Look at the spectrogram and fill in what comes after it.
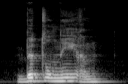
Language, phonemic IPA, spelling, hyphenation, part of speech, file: Dutch, /bətɔˈneːrə(n)/, betonneren, be‧ton‧ne‧ren, verb, Nl-betonneren.ogg
- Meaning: 1. to pour concrete 2. to cast, to fit, to set in concrete 3. to freeze, to set unchangeably (as if cast in concrete)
